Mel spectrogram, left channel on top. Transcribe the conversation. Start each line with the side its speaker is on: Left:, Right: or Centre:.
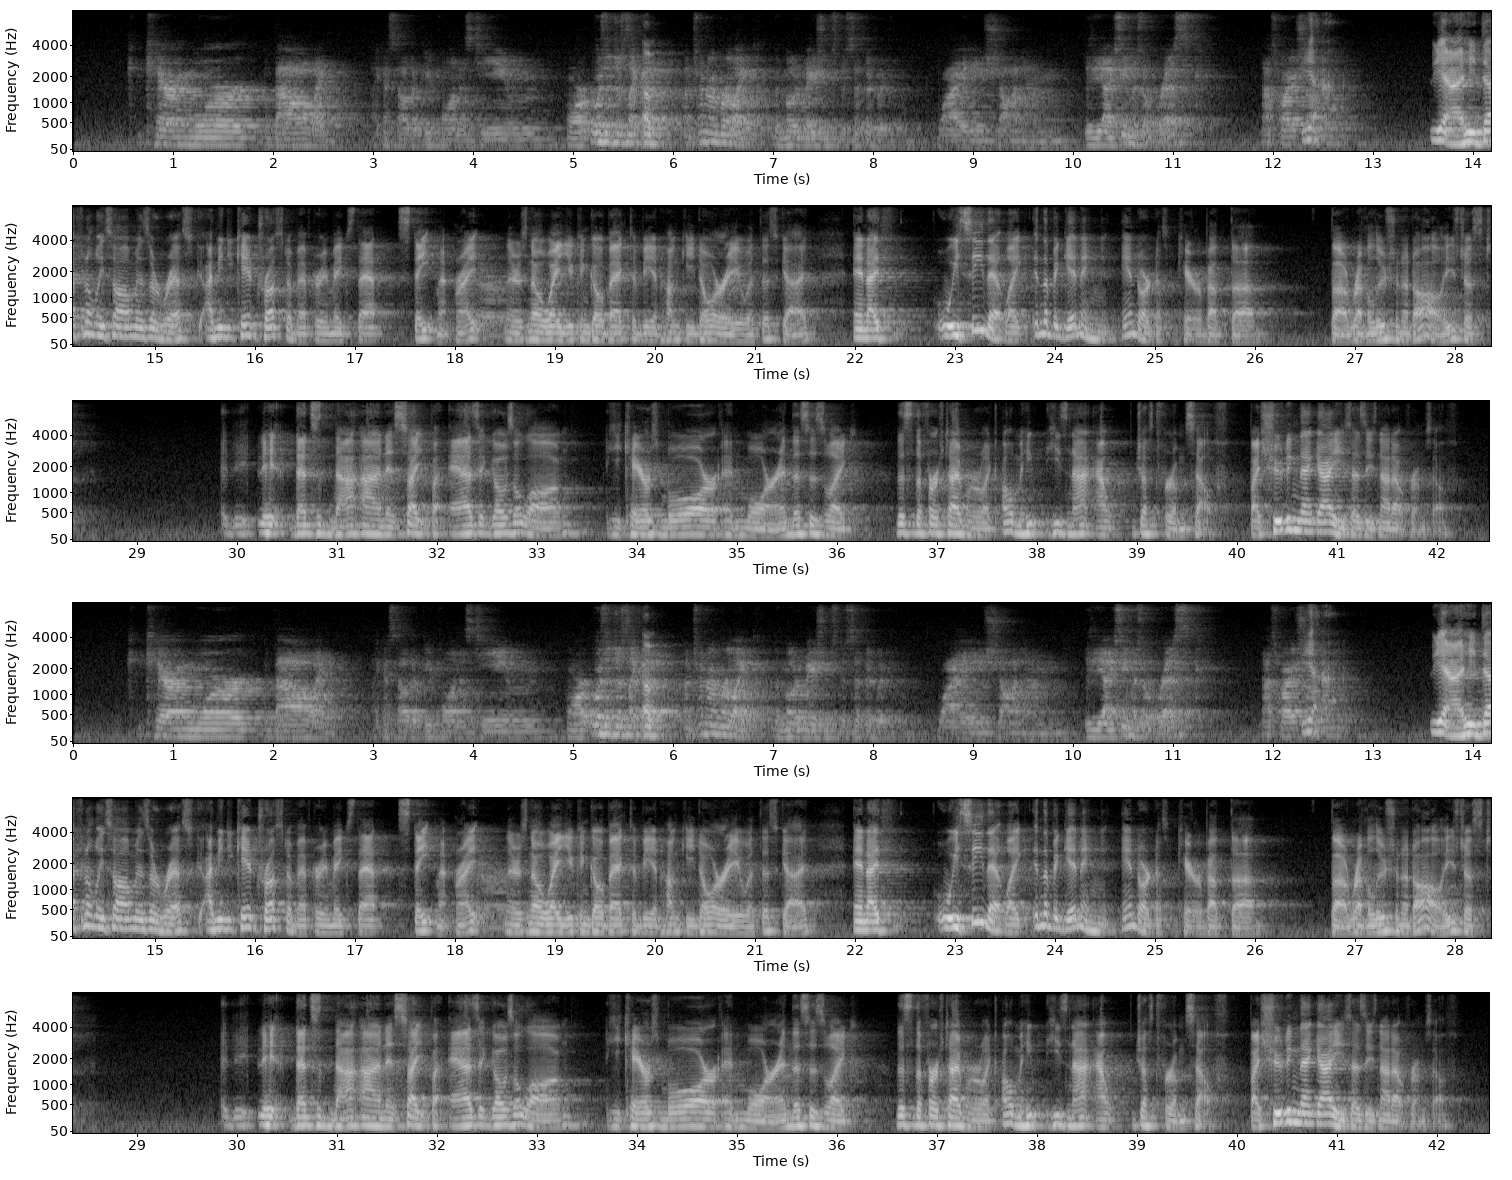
Left: c- caring more about like I guess to other people on his team, or was it just like a
Right: uh,
Left: I'm trying to remember like the motivation specifically for why he shot him. Did he like see him as a risk? That's why he shot
Right: yeah,
Left: him.
Right: yeah, he definitely saw him as a risk. I mean, you can't trust him after he makes that statement, right?
Left: Or
Right: There's no way you can go back to being hunky dory with this guy. And I, th- we see that like in the beginning, Andor doesn't care about the the revolution at all. He's just it- it- that's not on his site, but as it goes along, he cares more and more. And this is like this is the first time when we're like, oh, he, he's not out just for himself. By shooting that guy, he says he's not out for himself.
